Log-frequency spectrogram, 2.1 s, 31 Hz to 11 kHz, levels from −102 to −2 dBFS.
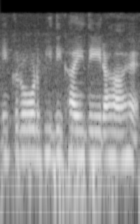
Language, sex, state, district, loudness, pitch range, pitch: Hindi, female, Haryana, Charkhi Dadri, -16 LUFS, 175-185 Hz, 180 Hz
